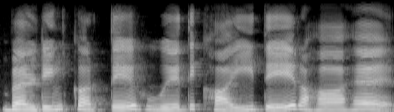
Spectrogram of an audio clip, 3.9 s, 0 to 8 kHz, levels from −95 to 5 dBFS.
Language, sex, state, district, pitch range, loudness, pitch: Hindi, female, Madhya Pradesh, Umaria, 205-235 Hz, -15 LUFS, 215 Hz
